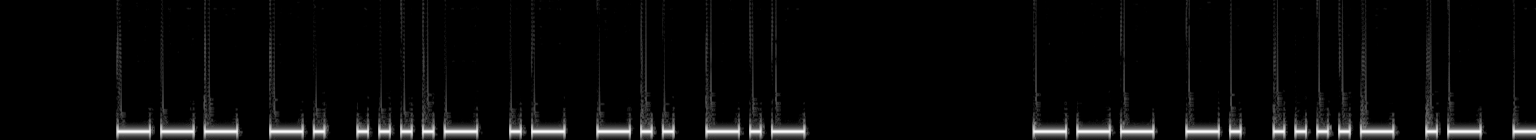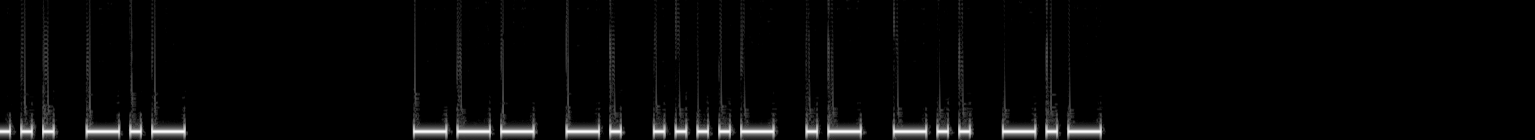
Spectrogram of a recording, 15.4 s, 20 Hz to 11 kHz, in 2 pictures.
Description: Morse code, heard as a keyed tone, about 22 wpm, 700 Hz. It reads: ON4ADK ON4ADK ON4ADK
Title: DXCC-100 Call Signs - 6 Characters - Repeated 3x - 22wpm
